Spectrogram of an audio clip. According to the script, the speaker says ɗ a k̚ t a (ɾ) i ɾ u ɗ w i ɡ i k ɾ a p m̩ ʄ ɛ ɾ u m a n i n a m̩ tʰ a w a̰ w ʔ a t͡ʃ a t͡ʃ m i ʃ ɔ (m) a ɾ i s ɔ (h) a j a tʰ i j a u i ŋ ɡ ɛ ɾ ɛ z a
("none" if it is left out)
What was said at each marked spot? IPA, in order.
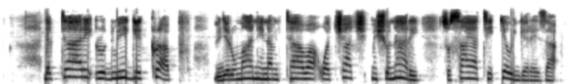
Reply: ɾ, n, s

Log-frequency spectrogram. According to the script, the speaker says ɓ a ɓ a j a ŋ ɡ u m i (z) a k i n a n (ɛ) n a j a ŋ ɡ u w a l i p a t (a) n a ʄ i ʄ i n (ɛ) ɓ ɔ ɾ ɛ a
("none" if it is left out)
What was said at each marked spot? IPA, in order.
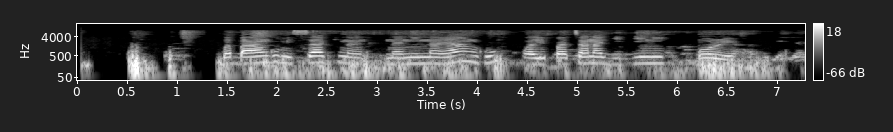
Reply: s, i, a, i

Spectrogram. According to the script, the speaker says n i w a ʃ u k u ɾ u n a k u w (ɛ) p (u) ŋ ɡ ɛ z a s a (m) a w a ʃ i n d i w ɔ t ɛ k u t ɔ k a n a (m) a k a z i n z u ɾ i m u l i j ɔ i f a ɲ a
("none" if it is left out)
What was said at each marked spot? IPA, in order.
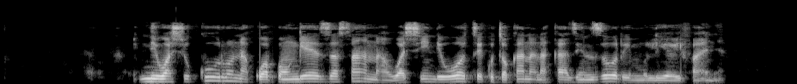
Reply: a, ɔ, n, n

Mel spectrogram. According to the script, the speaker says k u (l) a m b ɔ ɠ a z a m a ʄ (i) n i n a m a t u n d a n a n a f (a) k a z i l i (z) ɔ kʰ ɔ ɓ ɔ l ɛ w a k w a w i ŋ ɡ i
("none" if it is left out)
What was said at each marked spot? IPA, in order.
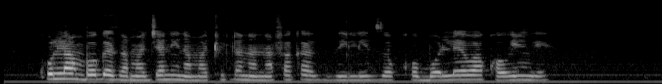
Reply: l, a, a, z

